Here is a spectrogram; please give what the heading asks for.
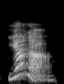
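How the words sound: The name is said with an Afrikaans pronunciation. "in Afrikaans, we say Jana"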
